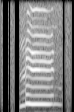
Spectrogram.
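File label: "lyun1", Cantonese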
